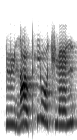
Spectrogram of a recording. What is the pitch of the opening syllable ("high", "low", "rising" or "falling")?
low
